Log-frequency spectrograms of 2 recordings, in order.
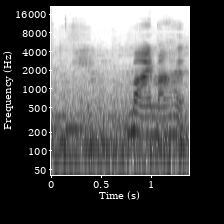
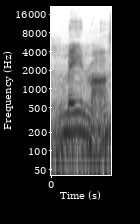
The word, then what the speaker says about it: Myanmar: And if you don't know much about rubies, Myanma Myanmar, sorry. I keep it up. Also so embarrassing. I've been saying it wrong, which I knew.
